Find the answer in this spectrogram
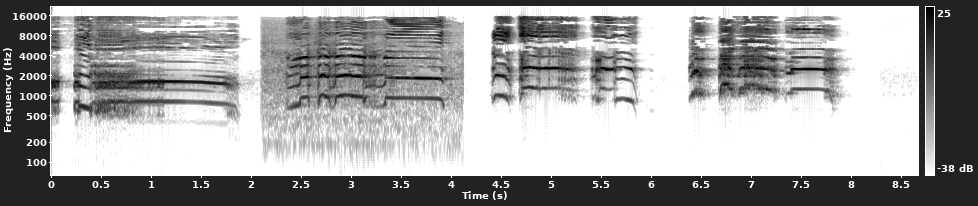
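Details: Several heritage-breed roosters crowing: a long harmonic crow, a rougher stepped crow, then a series of short, rising-and-falling crows separated by brief pauses.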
